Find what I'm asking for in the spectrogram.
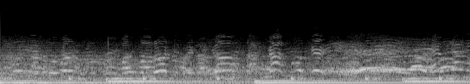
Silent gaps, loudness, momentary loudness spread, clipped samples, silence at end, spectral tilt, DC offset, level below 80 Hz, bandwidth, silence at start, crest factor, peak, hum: none; -18 LUFS; 5 LU; under 0.1%; 0 s; -11.5 dB/octave; under 0.1%; -26 dBFS; 4 kHz; 0 s; 14 dB; -2 dBFS; none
